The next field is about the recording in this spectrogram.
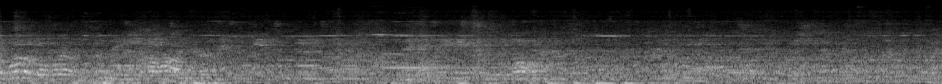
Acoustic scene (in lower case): subway station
